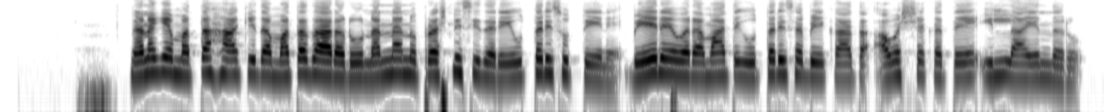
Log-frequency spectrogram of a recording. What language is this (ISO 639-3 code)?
kan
